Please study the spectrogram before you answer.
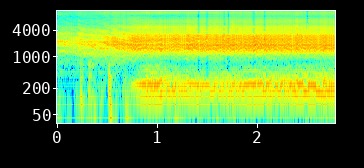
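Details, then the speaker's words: LM386 micro power amplifier on a 5 V bench supply: steady low buzz with hiss under the output; power supply hum suspected from ripple, reduced by adding a 10 µF capacitor on the supply line. "Ini ada noise, coba. Oke, saya coba pakai baterai ya. Mungkin ini karena power supply-nya nggak bagus, ada ripple atau gimana."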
